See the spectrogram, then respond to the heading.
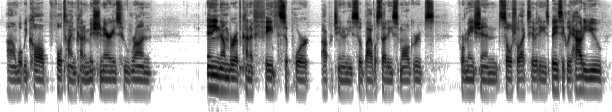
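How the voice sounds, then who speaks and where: A man with an American accent speaks in a very deep, low voice with monotone, flat intonation. The recording is very clean, with a silent background. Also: moderate pace. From northeast New Jersey (Watchung). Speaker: faith-based campus ministry missionary. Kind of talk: interview conversation.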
